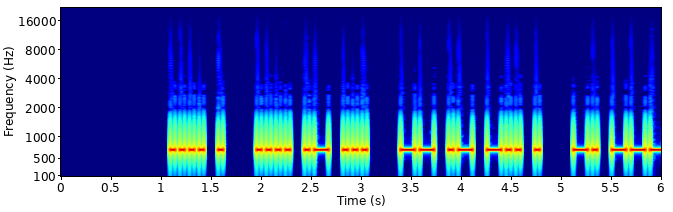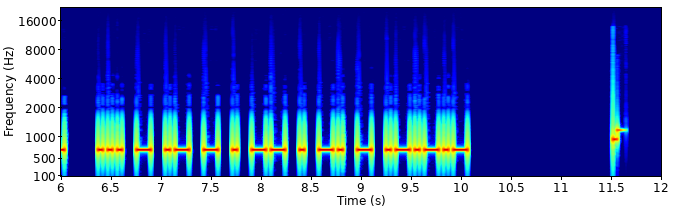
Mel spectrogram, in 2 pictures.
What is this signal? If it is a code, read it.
Morse code, heard as a keyed tone, about 25 wpm, 700 Hz. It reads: HE HAS MADE NO STATEMENT.
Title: Sentences from Top 1200 Words 25wpm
